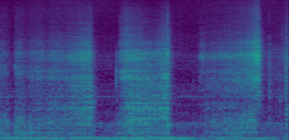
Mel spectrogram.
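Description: The edge of a plastic card scraped across watercolour paper, lifting paint to make texture. It sounds as three faint, scratchy strokes with short pauses between them.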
